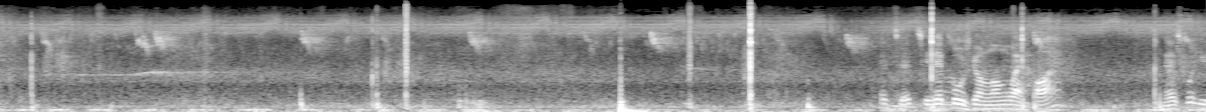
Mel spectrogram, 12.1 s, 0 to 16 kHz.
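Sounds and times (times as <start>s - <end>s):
birds chirping: 0.0s - 12.0s
golf balls being struck: 3.0s - 4.3s, 6.1s - 8.2s, 9.2s - 10.5s.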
